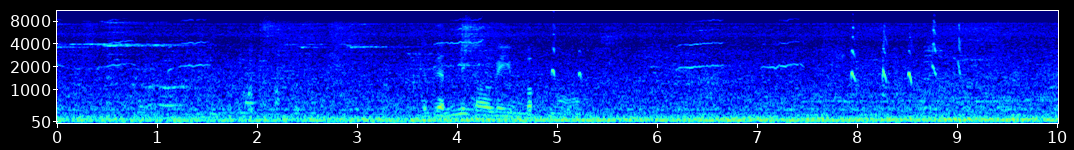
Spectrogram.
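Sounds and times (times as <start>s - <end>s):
small animal squeaking: 0.2s - 1.6s, 3.8s - 5.3s, 6.2s - 9.1s.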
